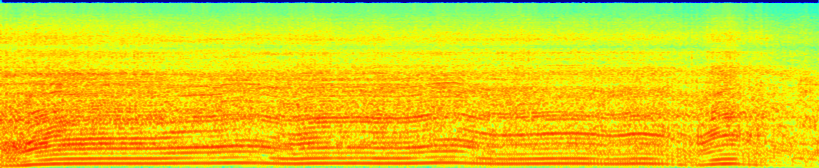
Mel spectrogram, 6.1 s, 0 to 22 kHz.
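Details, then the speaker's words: Stihl 044 Magnum chainsaw with 20-inch Oregon bar, revived after sitting for years, freshly sharpened chain, cutting small wood: crisp high two-stroke wail holding steady, dipping briefly and recovering as it bites; runs strong and healthy. "I'm super psyched about this saw. This thing rips."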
